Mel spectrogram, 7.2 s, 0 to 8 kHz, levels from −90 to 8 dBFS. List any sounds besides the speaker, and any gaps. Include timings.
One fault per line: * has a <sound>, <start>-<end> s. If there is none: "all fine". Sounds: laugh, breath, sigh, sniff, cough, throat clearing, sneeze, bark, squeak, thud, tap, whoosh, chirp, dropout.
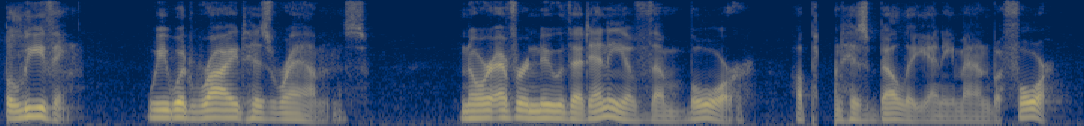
* has a dropout, 5.5-5.6 s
